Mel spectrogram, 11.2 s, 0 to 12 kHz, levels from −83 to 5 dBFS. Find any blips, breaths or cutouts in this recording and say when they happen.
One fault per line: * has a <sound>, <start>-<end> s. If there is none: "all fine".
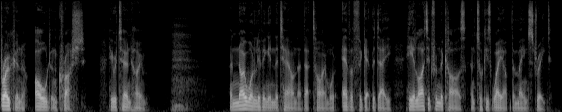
* has a sigh, 3.4-4.2 s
